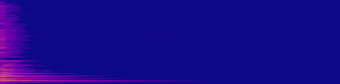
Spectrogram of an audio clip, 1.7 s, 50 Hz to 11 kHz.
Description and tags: Metal Timbale left open 021
real, home, kit, trash, god, record, conga, garage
